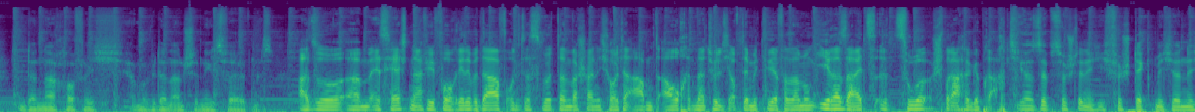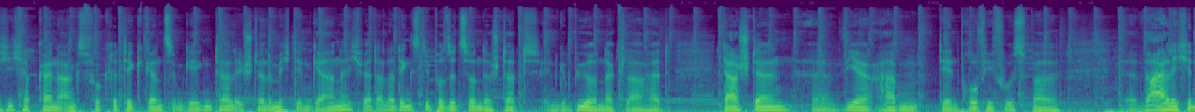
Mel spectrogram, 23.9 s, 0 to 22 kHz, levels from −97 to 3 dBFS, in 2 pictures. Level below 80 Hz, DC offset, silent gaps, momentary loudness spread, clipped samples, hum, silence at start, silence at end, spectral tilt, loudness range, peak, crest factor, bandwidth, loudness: -32 dBFS; under 0.1%; none; 10 LU; under 0.1%; none; 0 s; 0 s; -6.5 dB/octave; 5 LU; -6 dBFS; 18 dB; 17.5 kHz; -24 LUFS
